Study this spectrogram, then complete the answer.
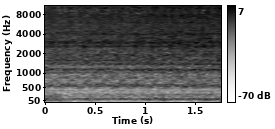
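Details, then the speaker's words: Toyota 5VZ-FE 3.4 L V6 with 280,000 miles, warmed up, idling at about 715 rpm on the scanner with AC off so no compressor cycling. Low, even hum with a steady beat and soft hiss, no ticks or misses; perfectly settled, healthy normal idle. "with the ac off otherwise we will hear the cycling of the compressor and the rpm will be coming up and down but perfectly settled it's pouring like a kitten right"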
